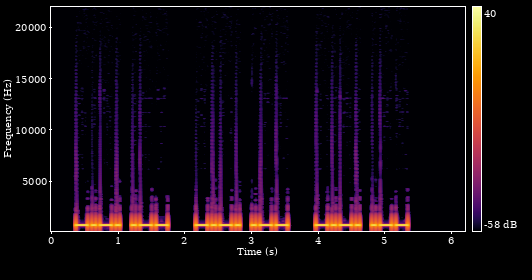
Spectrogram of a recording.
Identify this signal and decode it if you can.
Morse code, heard as a keyed tone, about 20 wpm, 700 Hz. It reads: CW CW CW
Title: Abbreviations Repeated 3x - 20wpm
